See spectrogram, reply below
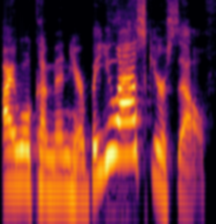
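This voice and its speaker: A woman's voice: medium pitch, sing-song, moderate pace, a bit bright. A woman giving an unscripted commentary rant to her viewers, blunt, sweary and confrontational, leaning hard on emphatic words. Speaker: online commentary creator.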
